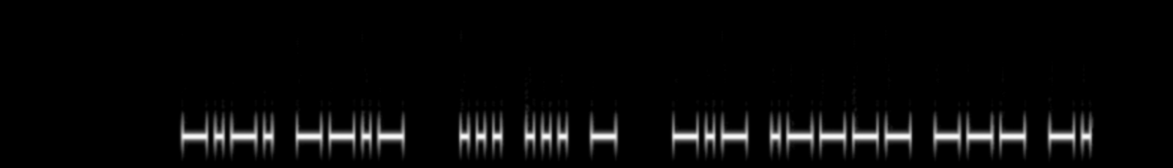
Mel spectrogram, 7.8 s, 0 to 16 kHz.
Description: Morse code, heard as a keyed tone, about 22 wpm, 700 Hz. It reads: CQ SST K1ON
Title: K1USN SST QSO Practice - 22wpm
